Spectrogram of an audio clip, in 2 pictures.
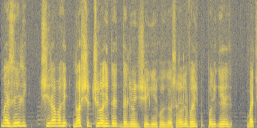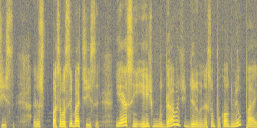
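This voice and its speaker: At a very fast pace, a woman with a medium-pitched, dark, mellow voice talks with ordinary pitch variation in a dry, close sound with no echo. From Brazil, Espírito Santo (rural). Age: 60s. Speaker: church member. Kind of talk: interview testimony. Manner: halting, repeats words.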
